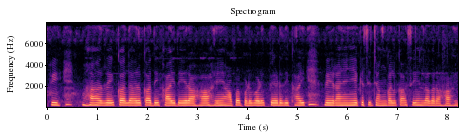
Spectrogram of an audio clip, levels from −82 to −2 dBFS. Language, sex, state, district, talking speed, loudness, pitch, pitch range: Hindi, female, Uttarakhand, Tehri Garhwal, 160 wpm, -16 LUFS, 205 Hz, 200-210 Hz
